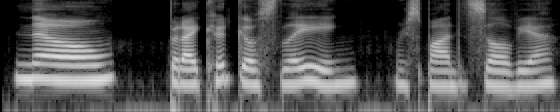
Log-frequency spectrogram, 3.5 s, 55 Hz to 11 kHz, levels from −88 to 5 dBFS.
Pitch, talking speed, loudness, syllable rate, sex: 225 Hz, 135 wpm, -17 LUFS, 4.2 syllables/s, female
